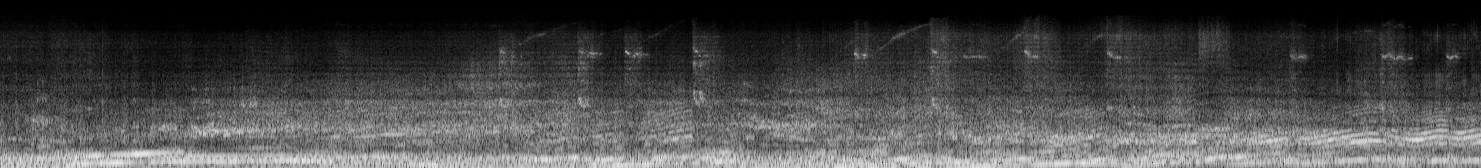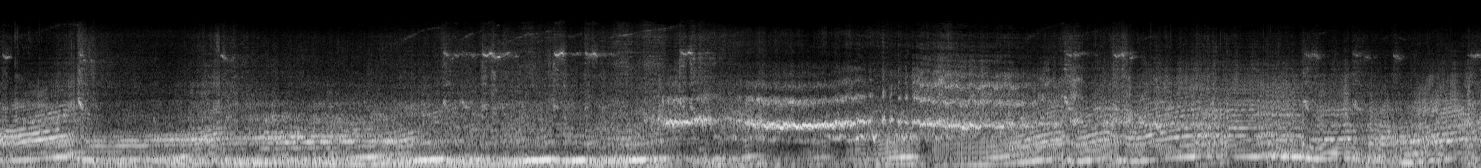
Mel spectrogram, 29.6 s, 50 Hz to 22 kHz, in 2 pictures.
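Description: Nissan 200SX drift car's engine revving, its pitch rising and falling over and over as the car is held sideways through the corners, with tyres squealing. The squeal is loudest in the last third.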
